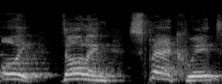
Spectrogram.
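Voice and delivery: loud, high street-call voice. Retelling what a homeless man outside his London flat said: imitating a London homeless man. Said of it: "He's like".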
